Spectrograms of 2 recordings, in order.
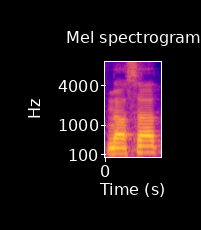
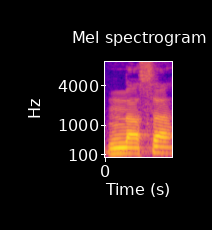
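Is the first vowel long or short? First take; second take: short; short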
